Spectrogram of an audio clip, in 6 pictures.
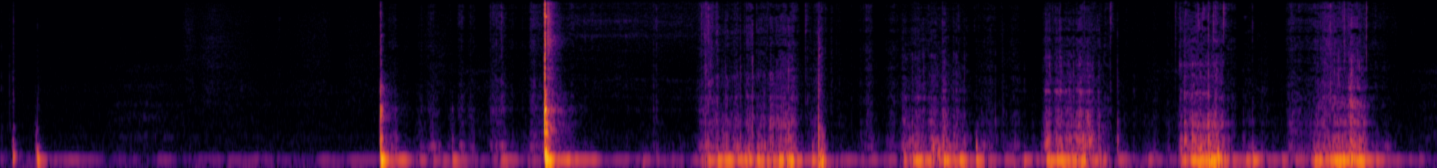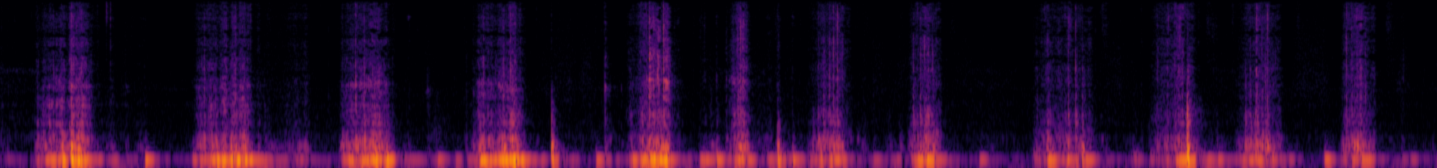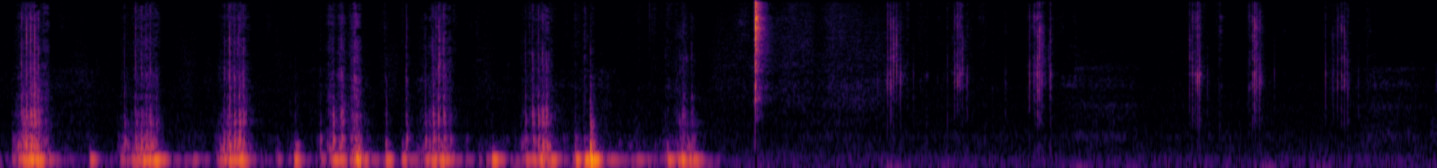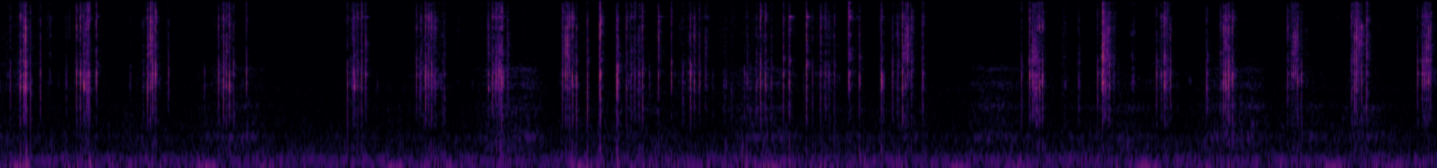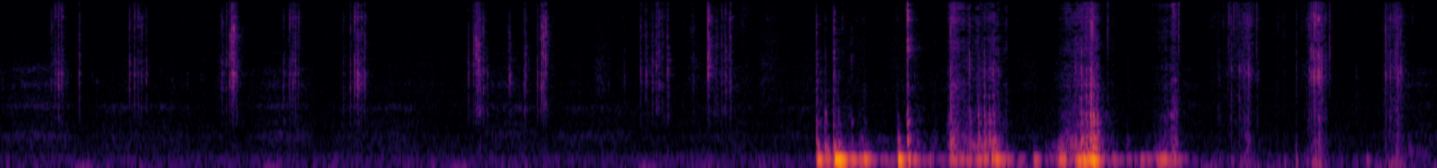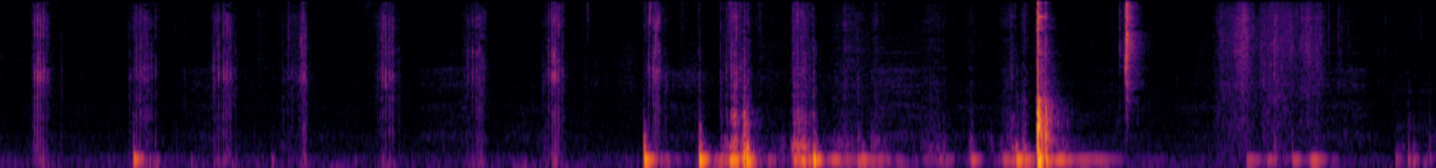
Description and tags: Can Opener
Can Openr opening can of green beans on Countertop
field-recording, Can, Opener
